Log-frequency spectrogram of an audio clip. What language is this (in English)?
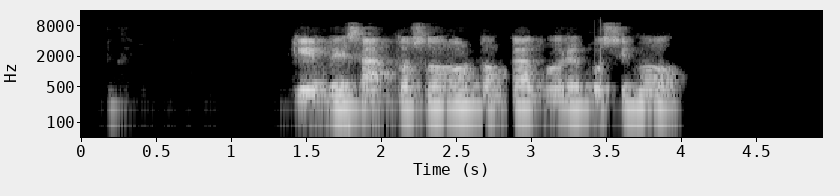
Odia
